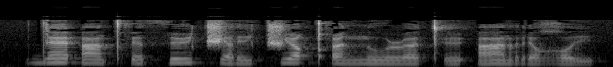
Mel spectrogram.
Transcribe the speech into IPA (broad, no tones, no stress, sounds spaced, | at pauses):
d ɛ ʔ ã tʼ ɪ θ y t͡ʃ ɐ ɾ i t͡ʃ y qʼ y n u ɹ œ tʼ y ʔ ã r ʏ ʁʷ i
